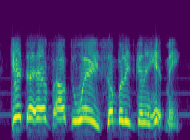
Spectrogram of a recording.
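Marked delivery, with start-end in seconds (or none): none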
